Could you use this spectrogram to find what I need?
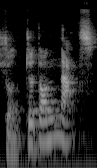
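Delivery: put-on high-pitched Yorkshire accent.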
